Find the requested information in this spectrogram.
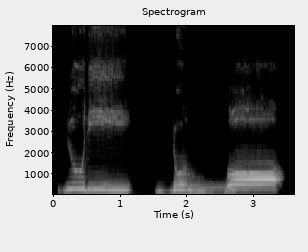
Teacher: Dal is light. Keep dal light and make the lam of Allah subhanahu wa ta'ala's name heavy.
